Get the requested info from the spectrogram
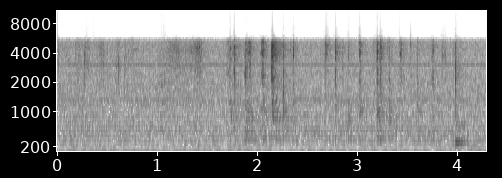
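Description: Light, irregular clicks and taps of CPVC plastic pipe and fittings being handled and pushed together, busiest in the second half.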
